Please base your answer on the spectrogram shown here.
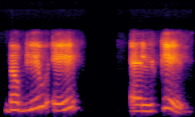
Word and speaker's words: walk: catch it next action walk w a l k walk so your L is silent okay now the boy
